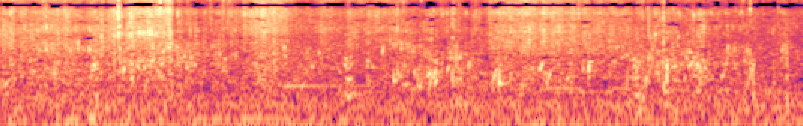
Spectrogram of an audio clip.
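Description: Water sloshing and splashing around a crowd of mute swans and mallard ducks jostling and dabbling at the water's edge. Many small splashes and pecks come and go over a steady low rumble.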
